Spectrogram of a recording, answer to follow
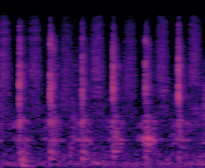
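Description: A run of short rubbing or scraping strokes, about three a second, fairly quiet.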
